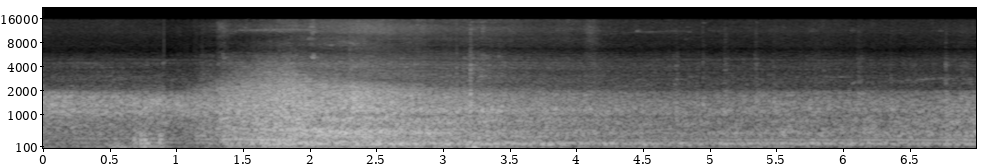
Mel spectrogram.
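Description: A truck rumbles past close by and fades into the distance.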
